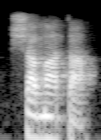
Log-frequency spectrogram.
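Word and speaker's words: שָׁמַעְתָּ: Entonces sería shamata. No decimos el Shewa silencioso aquí.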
